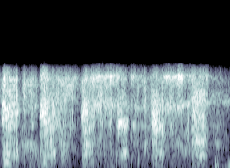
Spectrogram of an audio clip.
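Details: Dog that has spent hours chasing a squirrel up a tree, producing rapid, overlapping whimpers and yelps in bursts, recorded on a phone.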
